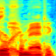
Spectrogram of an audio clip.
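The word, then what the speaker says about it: Dorfromantik: on it, the Dolphin crap, how do you pronounce that, the super relaxing tile building game. Oh yeah, It's Dorfromantic, yeah.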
